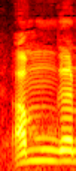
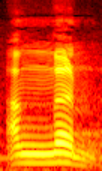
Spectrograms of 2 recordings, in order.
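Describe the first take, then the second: First: The nasal before g is an m sound. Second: The nasal before g is an ng sound. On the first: The speaker calls it wrong. "नाही, तो अनुस्वाराचा उच्चार चुकला" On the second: The speaker calls it right. "जसं अंगण"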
